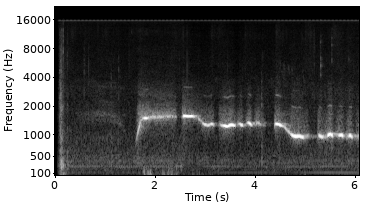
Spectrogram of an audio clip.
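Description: A person whistling a slow tune, starting about a second and a half in, with held notes that step down in pitch and small trills between them.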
